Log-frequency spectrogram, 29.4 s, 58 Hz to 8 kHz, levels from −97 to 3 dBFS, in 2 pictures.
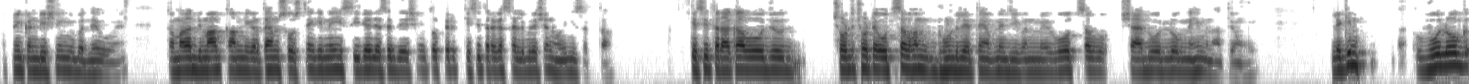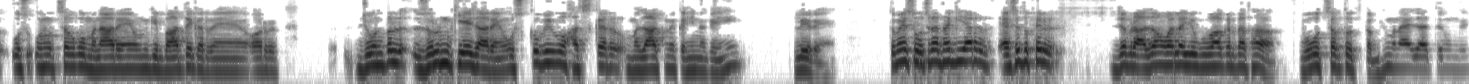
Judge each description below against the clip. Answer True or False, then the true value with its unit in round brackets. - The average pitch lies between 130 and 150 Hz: True (140 Hz)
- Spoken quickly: True (235 wpm)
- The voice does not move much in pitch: False (3.6 semitones)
